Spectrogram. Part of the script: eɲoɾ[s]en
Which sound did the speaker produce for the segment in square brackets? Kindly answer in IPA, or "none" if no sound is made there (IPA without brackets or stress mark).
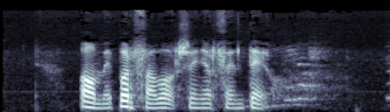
θ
